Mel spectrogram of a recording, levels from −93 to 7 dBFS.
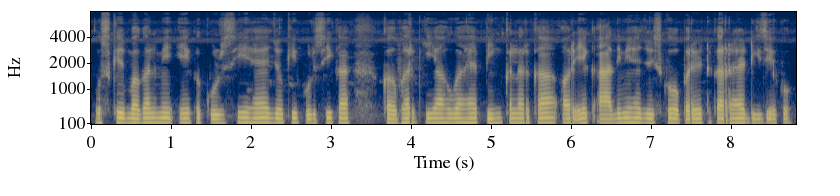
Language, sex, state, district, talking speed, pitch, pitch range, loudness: Hindi, male, Jharkhand, Garhwa, 195 wpm, 120 Hz, 115-125 Hz, -18 LUFS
